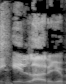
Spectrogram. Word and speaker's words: Hilaria: Her name would be Hilaria because you don't pronounce the H.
